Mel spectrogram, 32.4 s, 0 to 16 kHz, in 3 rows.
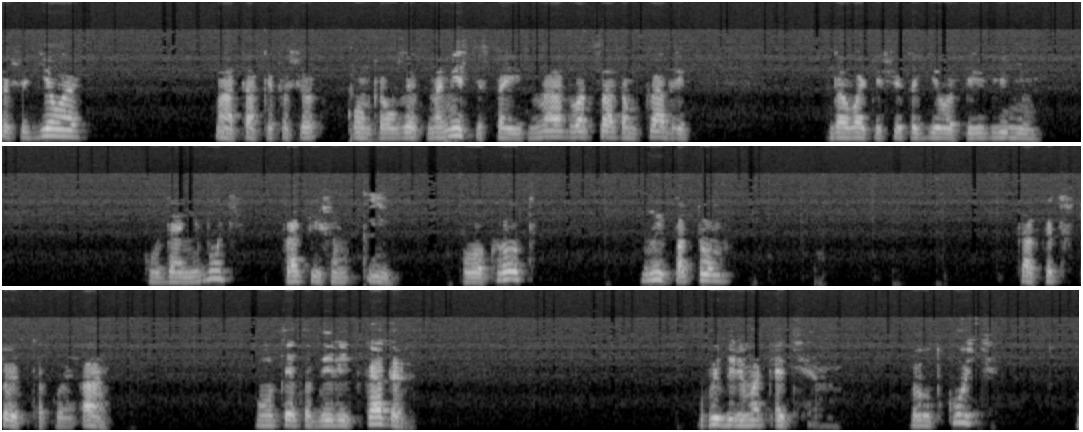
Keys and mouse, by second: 3.9 ctrl+z, 6.1 click, 8.6-13.1 drag, 17.1 click, 18.7 shift+middle click, 19.1 middle click, 20.3 middle click, 23.1 click, 24.8 Delete, 28.3 click.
